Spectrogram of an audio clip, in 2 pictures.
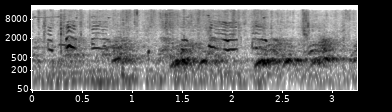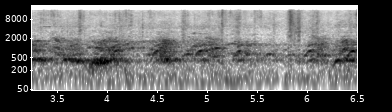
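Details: English Cocker Spaniel puppies born in August 2011 at a breeding kennel; high whimpers and yips repeat in short bursts over a steady background murmur of several young dogs.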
